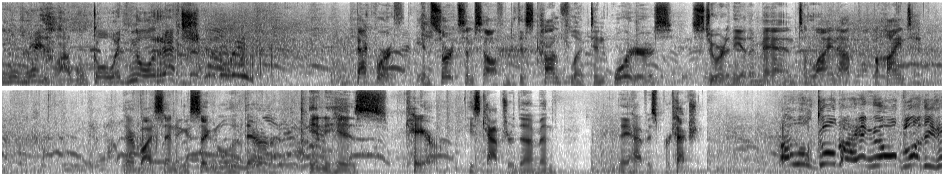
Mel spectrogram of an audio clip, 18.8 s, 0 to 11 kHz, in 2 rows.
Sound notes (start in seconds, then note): 2.4 stewart with scottish accent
